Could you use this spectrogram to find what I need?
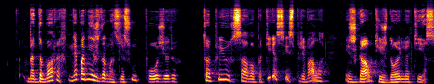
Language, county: Lithuanian, Vilnius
